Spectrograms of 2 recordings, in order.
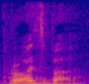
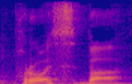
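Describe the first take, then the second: First: "prosba" with a voiced Z before the b; assimilated to lax. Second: "prosba" with a voiceless S before the b; underlying s. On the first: Lecturer showing cluster assimilation, "prosba" with s voiced to z. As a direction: say "prosba" as PROYZ-ba. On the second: Lecturer citing the underlying form, "prosba" with voiceless s. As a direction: say "prosba" as PROYS-ba, hissed s. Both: Shown as a demonstration. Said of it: "is pronounced prosba".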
